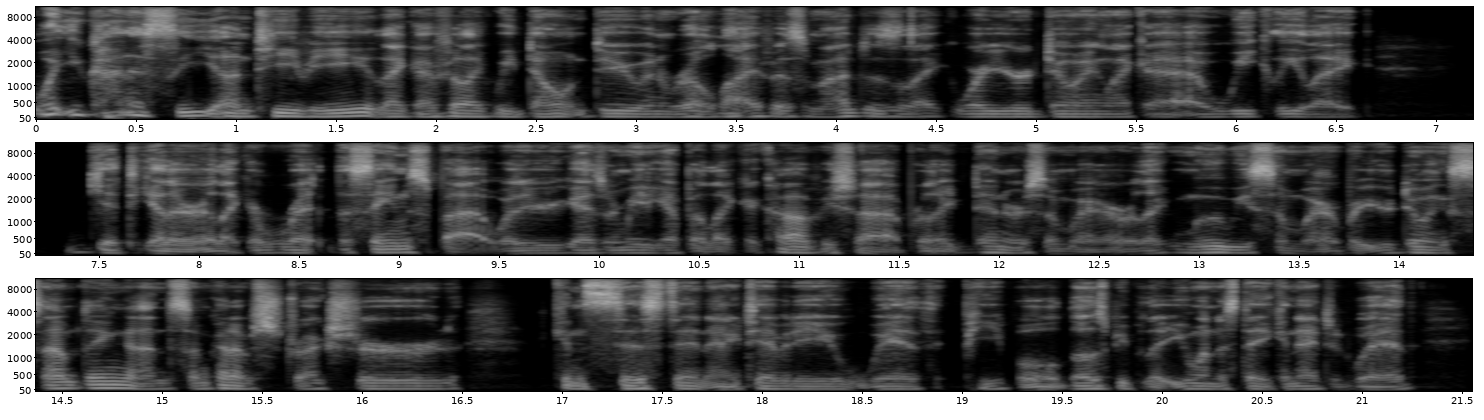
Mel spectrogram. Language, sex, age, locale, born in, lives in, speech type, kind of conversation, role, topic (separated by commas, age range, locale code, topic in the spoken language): English, male, 35-39, en-US, United States, United States, conversation, unstructured, none, If you cleared your calendar, what would you add to make next year feel meaningful?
